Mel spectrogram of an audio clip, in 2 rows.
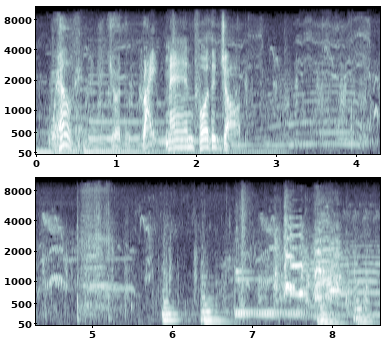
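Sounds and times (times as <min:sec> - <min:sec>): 
flock of hungry chickens clucking and squawking while being fed: 0:00.0 - 0:08.6
speech: 0:00.3 - 0:02.7, 0:05.9 - 0:06.8
rooster crowing: 0:03.0 - 0:05.6, 0:07.2 - 0:08.6.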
